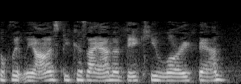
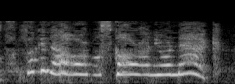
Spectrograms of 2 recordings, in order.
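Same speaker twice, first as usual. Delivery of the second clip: imitated scream; 13 semitones higher than usual. Crook blurting at Skinner's door, mock screaming. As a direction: blurt it in a high, held-back imitation yell. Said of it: "when he screams it".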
